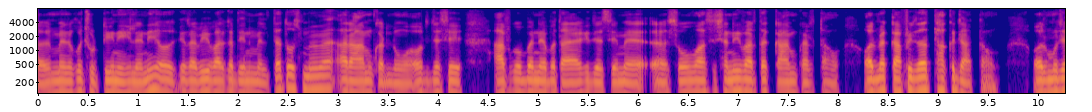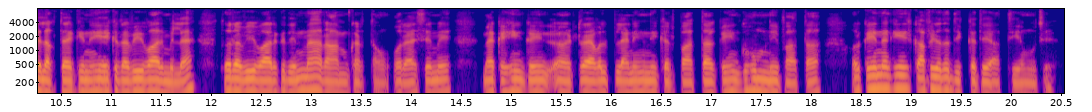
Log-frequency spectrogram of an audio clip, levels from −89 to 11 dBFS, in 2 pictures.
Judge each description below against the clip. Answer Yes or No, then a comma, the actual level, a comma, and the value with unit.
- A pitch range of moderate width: No, narrow, 2.1 semitones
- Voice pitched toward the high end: No, low, 110 Hz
